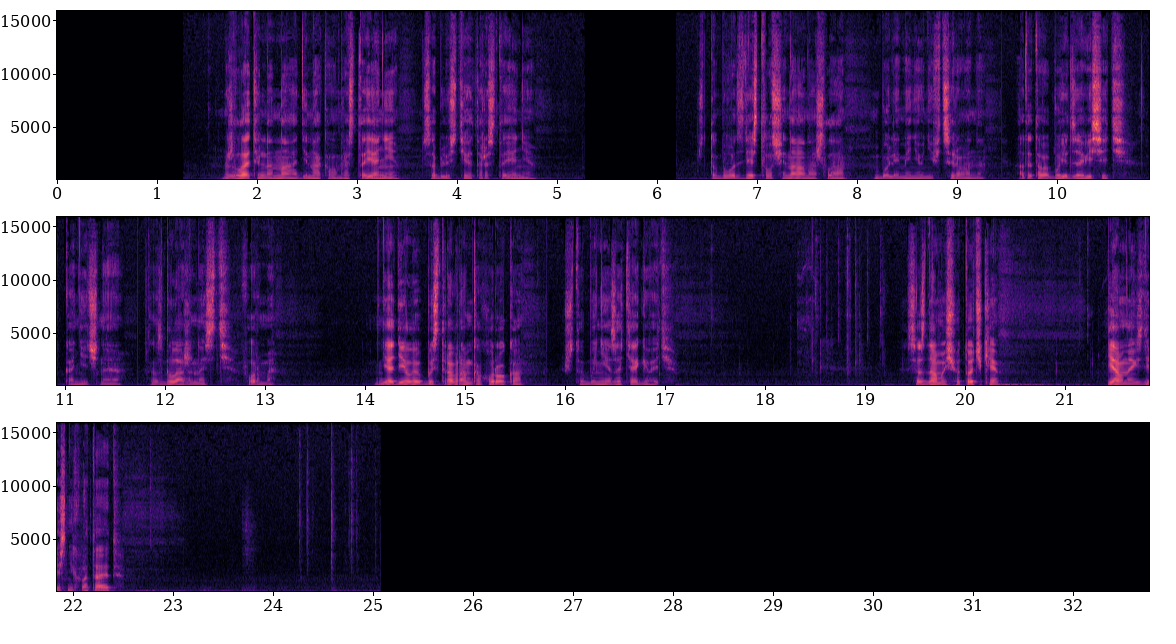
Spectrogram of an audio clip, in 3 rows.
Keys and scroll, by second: 18.2 space, 21.8 shift+c, 24.5 space, 25.2 3, 26.6 3, 28.6 space, 30.1 ctrl+space, 30.2-32.4 typing.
